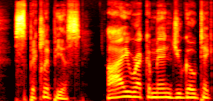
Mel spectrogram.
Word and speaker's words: Spiclypeus: Spiclypeus shiporum is the feature creature for this episode.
